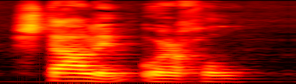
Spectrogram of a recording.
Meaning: a Katyusha (Soviet artillery multiple rocket launcher)
- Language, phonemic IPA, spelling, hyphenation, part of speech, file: Dutch, /ˈstaː.lɪnˌɔr.ɣəl/, stalinorgel, sta‧lin‧or‧gel, noun, Nl-stalinorgel.ogg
